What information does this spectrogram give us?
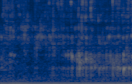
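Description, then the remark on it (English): Simmered madrona bark liquid, a dark brown water, is strained, pouring and trickling steadily with splashing and dripping over a low constant hum; no one speaks. “So the Madrona bark has been simmering now. I am going to strain it.”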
